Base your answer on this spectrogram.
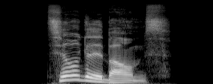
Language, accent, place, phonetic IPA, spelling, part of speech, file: German, Germany, Berlin, [ˈt͡sʏʁɡl̩ˌbaʊ̯ms], Zürgelbaums, noun, De-Zürgelbaums.ogg
- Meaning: genitive singular of Zürgelbaum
